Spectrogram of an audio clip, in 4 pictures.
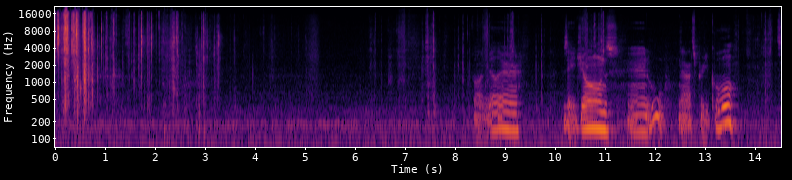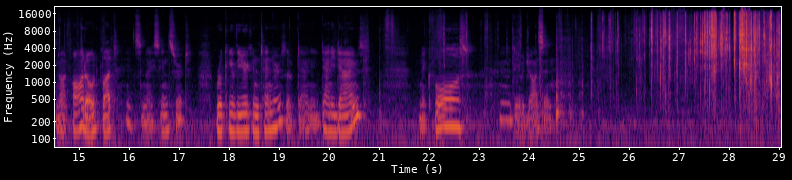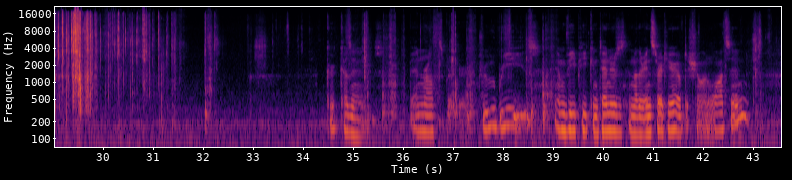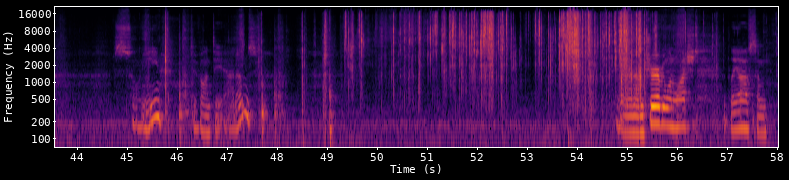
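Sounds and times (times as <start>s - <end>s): plastic wrapper tearing and crinkling: 0.0s - 3.6s, 25.2s - 31.6s, 49.0s - 56.3s.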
